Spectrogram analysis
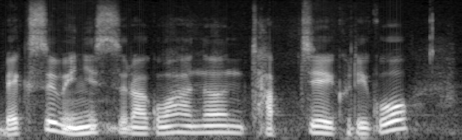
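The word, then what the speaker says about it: McSweeney's: 지금 저는 모르는 잡지고 그런데 보니까 영어 스펠이 맥도날드 할 때 맥에다가 스위니라고 하는 이 패밀리 네임 붙어 있어요. 맥 스위니스입니다. 두 분 다 지금 맥스 위니스라고 자꾸 발음하셔가지고 정정하겠습니다.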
